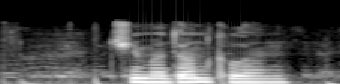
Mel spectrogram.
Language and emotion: Russian, neutral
